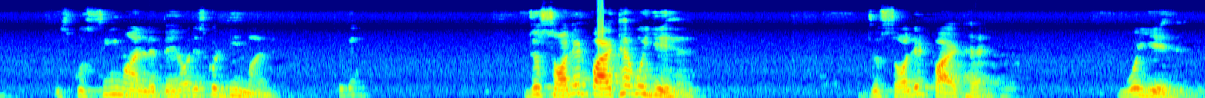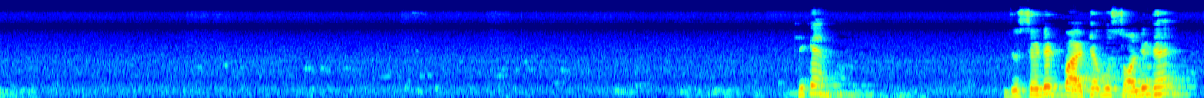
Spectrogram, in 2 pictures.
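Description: A man speaks calmly in short bursts, close by.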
